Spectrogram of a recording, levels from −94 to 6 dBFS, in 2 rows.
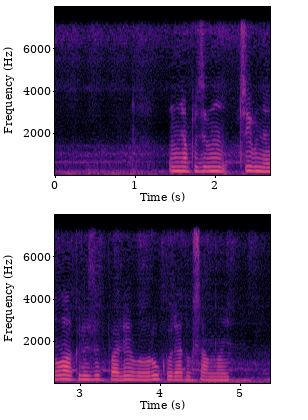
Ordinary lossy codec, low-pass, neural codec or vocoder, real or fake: none; 7.2 kHz; codec, 16 kHz in and 24 kHz out, 1 kbps, XY-Tokenizer; fake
